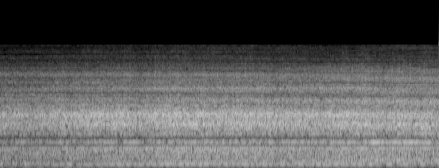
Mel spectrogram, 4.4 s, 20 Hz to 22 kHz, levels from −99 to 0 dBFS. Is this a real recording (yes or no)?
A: yes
